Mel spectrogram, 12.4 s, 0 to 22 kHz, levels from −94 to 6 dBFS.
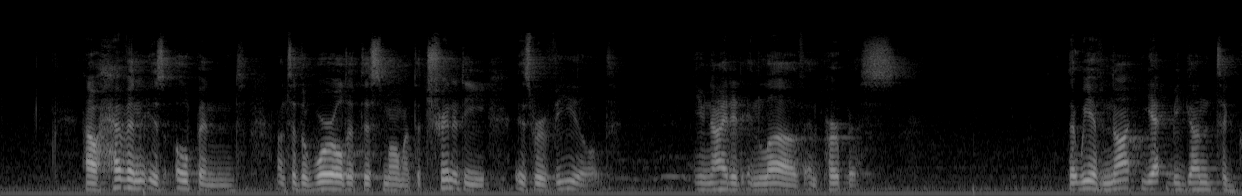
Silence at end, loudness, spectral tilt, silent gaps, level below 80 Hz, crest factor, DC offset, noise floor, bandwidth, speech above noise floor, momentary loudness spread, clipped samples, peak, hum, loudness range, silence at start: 0 s; -44 LUFS; -5.5 dB/octave; none; -66 dBFS; 20 dB; under 0.1%; -65 dBFS; 11 kHz; 21 dB; 17 LU; under 0.1%; -24 dBFS; none; 7 LU; 0 s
